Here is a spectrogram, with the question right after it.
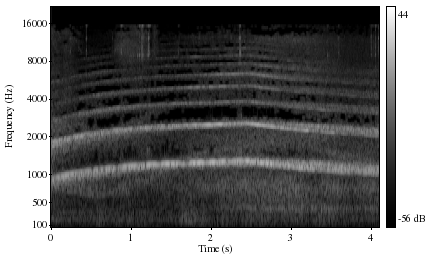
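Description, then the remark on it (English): The siren of the second of two fire trucks wails loudly and steadily, its pitch rising slightly then easing as it passes by, with the rumble of traffic underneath. No one speaks. “All right, anyway, I hope they're all right, because that's a lot of fire trucks going.”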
